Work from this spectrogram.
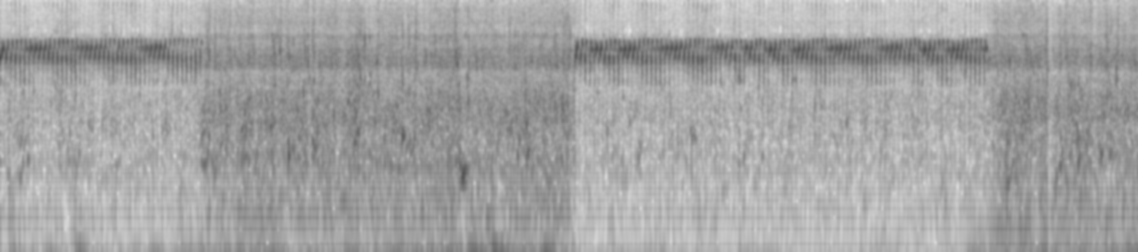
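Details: Golden grasshopper calling in a recording meant to tutor caged songbirds: two bursts of shrill, fast-pulsed buzzing, one at the start and a longer one in the middle, separated and followed by soft trickling, rustling background noise.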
